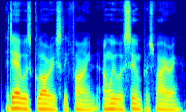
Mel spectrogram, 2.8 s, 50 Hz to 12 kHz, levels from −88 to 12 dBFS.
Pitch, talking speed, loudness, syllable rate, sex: 115 Hz, 215 wpm, -19 LUFS, 5.8 syllables/s, male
